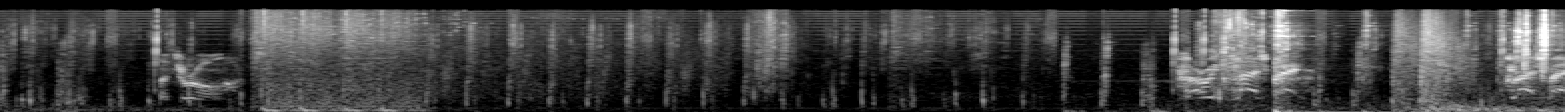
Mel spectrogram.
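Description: Quick footsteps thud on hard ground.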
